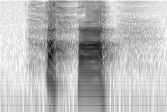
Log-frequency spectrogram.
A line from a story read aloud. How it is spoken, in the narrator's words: laughed Scrooge's nephew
